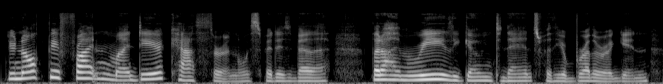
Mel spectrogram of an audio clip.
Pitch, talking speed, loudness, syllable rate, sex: 190 Hz, 180 wpm, -18 LUFS, 5.7 syllables/s, female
